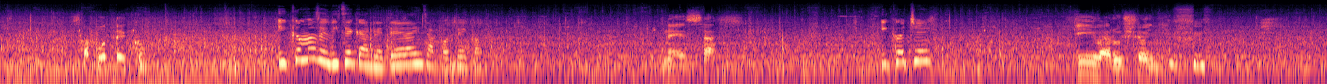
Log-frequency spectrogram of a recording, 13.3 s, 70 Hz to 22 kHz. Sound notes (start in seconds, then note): 2.2 speaking in Spanish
